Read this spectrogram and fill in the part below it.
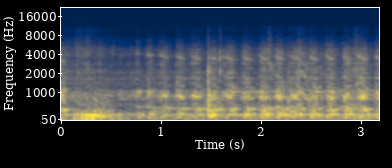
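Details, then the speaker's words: Volvo with uprated valve springs, on a warm restart. It cranks with a steady whirring rhythm but never fires, sounding like no ignition. Cranking fuel is far too much; starting with the pump off, then switching it on, works. Hot-start failure from over-fuelling. "but cranking fuel must be way way too much so so much so it won't even try and fire it just sounds like it's no ignition"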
